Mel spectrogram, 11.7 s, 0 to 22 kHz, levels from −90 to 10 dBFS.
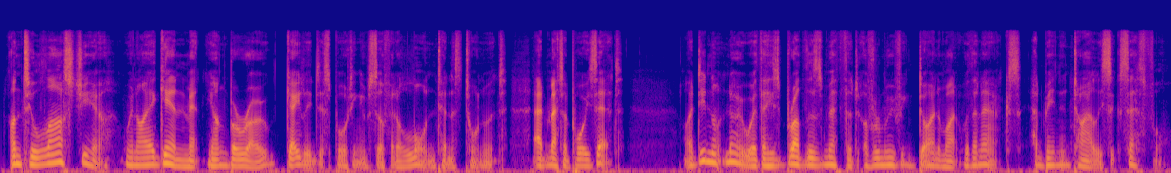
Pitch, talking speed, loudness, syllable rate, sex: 125 Hz, 190 wpm, -22 LUFS, 6.3 syllables/s, male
